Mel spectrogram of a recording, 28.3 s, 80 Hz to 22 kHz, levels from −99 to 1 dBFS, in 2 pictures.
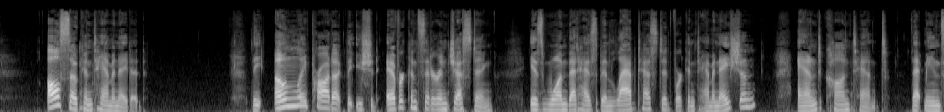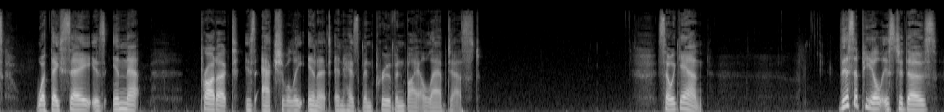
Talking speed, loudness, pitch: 105 wpm, -28 LUFS, 135 Hz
